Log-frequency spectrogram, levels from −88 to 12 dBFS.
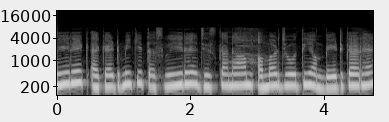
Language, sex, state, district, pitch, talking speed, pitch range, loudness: Hindi, female, Uttar Pradesh, Varanasi, 220 Hz, 150 wpm, 205-230 Hz, -16 LUFS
